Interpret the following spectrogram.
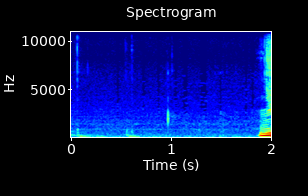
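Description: Near silence with a faint low hum and a single faint click about a second in; a voice begins speaking just before the end.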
